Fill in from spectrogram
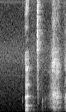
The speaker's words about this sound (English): You made me cough.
